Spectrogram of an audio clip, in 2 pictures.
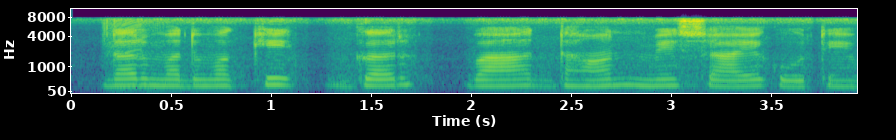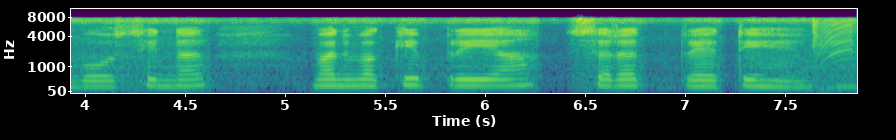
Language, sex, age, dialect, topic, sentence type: Hindi, female, 18-24, Kanauji Braj Bhasha, agriculture, statement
